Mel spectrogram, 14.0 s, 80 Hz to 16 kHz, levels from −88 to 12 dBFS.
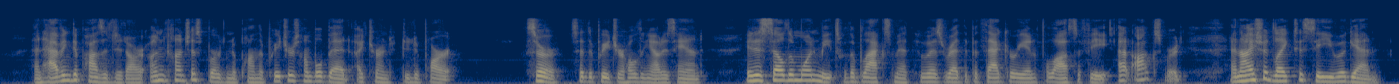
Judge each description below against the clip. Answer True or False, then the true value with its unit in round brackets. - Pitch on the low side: False (150 Hz)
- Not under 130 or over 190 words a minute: False (200 wpm)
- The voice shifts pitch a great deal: False (4.5 semitones)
